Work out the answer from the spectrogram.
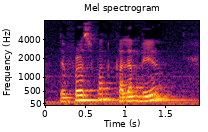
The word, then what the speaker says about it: Colombia: colombias the first one colombia it is a name of a country in south america it's a south american country and this colombia is the capital city of south carolina in the united states pronunciation is the same only the spelling is slightly different and now compare to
